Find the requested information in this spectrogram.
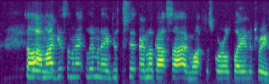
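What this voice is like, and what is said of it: Put-on Southern accent. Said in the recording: “I noticed you just developed a southern accent.”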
